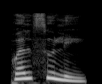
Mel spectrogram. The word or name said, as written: ಪಲ್ಸುಲಿ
